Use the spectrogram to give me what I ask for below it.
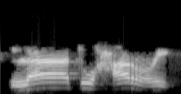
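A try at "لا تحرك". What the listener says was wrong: Dan tuhar. Ini ra-nya tipis. Jangan tuhar. Tebal itu. Tuhar. Antum tarik sedikit. Tuharrik. Tuharrik.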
